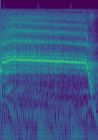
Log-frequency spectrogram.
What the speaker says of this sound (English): You're pretty good at screaming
